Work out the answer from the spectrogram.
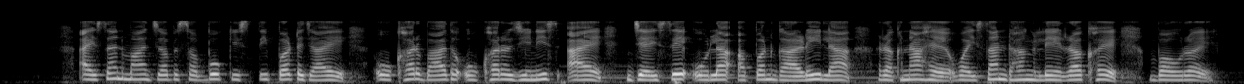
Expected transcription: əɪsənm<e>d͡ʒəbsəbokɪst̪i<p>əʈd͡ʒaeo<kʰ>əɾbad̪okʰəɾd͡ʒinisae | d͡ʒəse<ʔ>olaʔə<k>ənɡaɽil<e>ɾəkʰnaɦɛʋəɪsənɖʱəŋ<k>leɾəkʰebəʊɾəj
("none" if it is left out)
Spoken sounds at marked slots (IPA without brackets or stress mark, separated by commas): a, p, kʰ, ʔ, p, a, ɡ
